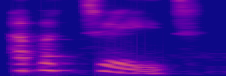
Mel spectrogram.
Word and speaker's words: apartheid: Apartheid. You can also pronounce it apartheid.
